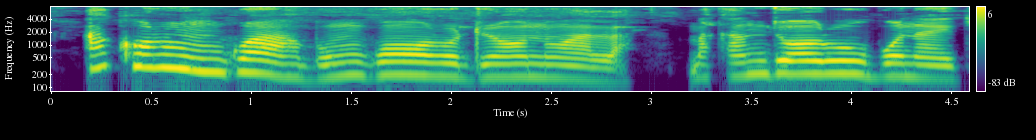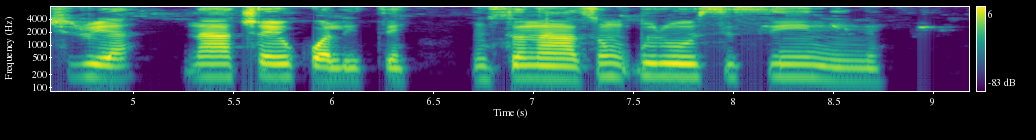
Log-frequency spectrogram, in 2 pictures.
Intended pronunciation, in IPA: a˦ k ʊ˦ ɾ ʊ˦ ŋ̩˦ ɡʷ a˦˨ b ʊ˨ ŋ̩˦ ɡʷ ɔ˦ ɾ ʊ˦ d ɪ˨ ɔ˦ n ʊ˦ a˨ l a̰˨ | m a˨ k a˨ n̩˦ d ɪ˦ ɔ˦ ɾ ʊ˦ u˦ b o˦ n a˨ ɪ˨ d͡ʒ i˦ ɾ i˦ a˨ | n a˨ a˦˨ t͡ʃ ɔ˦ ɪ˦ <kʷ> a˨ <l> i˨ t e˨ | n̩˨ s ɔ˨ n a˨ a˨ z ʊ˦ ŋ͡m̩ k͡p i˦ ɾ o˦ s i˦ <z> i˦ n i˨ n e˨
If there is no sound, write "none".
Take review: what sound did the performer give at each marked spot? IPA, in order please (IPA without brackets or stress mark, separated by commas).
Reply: kʷ, l, s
